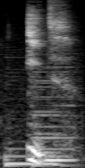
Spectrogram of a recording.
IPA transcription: ɪd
